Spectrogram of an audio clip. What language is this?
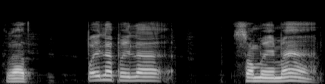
Nepali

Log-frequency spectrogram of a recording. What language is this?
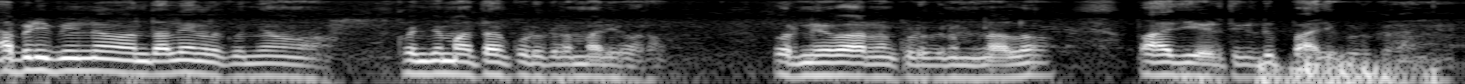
Tamil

